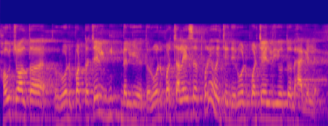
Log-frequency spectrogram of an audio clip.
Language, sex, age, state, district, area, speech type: Maithili, male, 18-30, Bihar, Saharsa, rural, spontaneous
